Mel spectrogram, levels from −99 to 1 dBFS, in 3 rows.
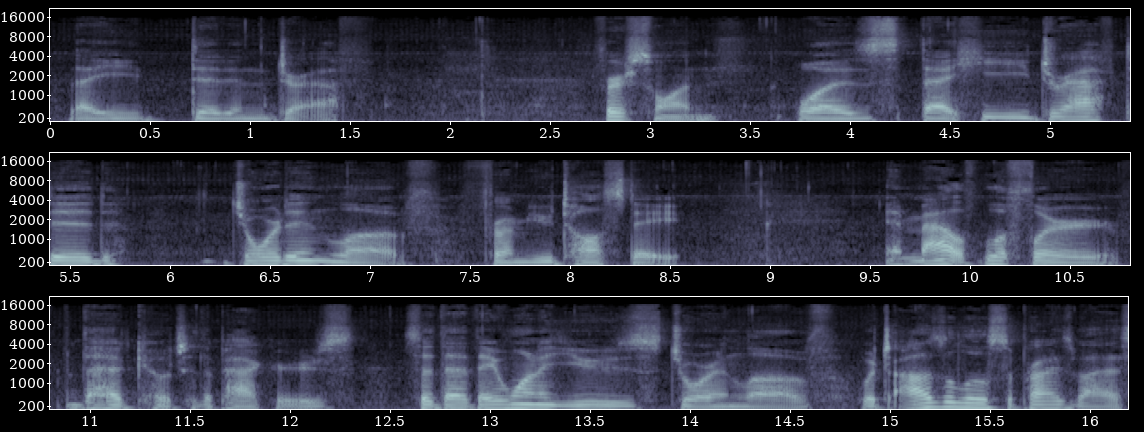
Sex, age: male, 20-39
